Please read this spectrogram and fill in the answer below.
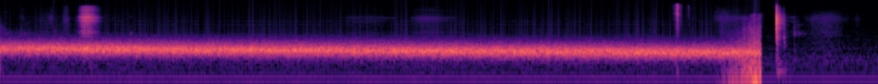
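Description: A steady droning hum from the music video's soundtrack after the song stops, with a few faint ticks over it. It cuts off suddenly near the end, and one sharp click follows.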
